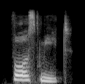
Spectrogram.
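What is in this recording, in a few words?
"forcemeat", Indian English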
